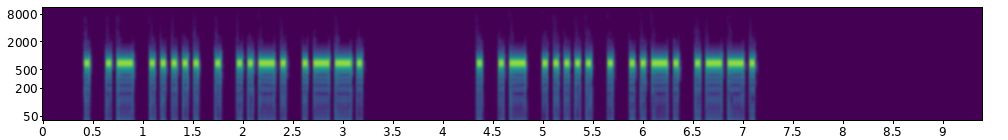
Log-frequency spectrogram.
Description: Morse code, heard as a keyed tone, about 22 wpm, 700 Hz. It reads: EA5EFP EA5EFP
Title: DXCC-100 Call Signs - 6 Characters - Repeated 2x - 22wpm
